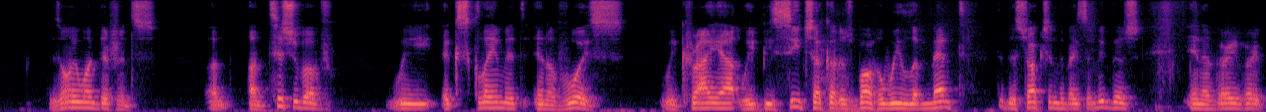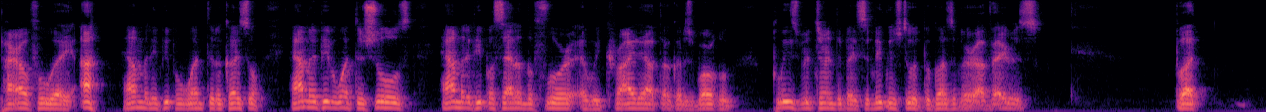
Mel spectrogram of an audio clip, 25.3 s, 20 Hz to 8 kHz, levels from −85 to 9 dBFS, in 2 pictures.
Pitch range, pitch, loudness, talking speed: 120-145 Hz, 130 Hz, -23 LUFS, 175 wpm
